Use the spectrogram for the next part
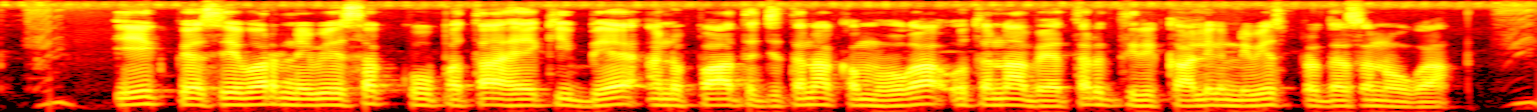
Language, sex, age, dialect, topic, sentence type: Hindi, male, 18-24, Kanauji Braj Bhasha, banking, statement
